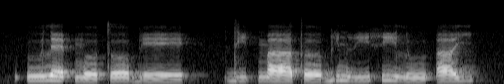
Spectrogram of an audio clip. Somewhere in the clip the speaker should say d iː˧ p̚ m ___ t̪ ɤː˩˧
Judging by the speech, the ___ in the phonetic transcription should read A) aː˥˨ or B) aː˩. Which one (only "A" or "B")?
B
